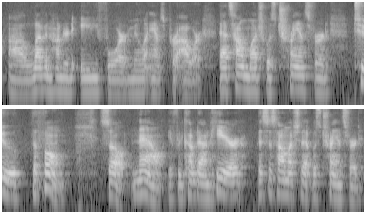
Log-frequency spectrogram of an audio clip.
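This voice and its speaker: A man's voice: on the low side, bright, forceful tone. A man giving a casual hands-on product review, explaining each step methodically and checking in with the listener as he goes.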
